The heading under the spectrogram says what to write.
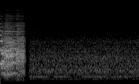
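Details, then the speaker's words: Rebuilt Heathkit SB-220 amplifier power supply in low power position at about 2200 volts; short loud burst then low steady transformer hum with even fan whir, no rattles or squeals, no bad noises; normal running. "Not making a bad noises. I did give it a little lubrication."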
